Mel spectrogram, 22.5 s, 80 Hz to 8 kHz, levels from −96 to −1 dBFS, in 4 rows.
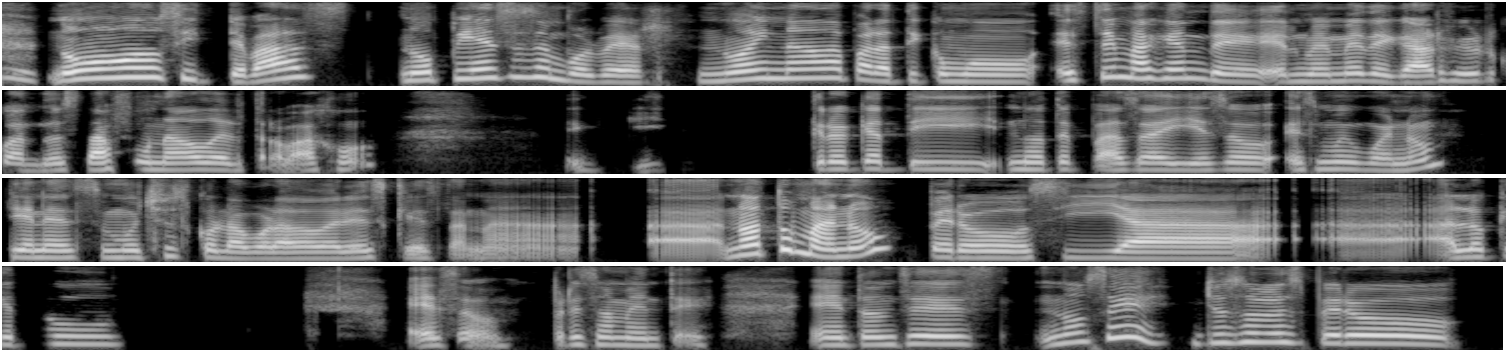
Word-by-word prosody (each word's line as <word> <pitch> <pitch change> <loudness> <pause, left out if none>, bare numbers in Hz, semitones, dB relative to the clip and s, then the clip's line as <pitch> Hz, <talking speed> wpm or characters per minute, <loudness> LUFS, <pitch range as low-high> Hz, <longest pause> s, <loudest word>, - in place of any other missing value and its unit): "No, 300 +6 +7
si 275 -3 -4
te 195 -2 -2
vas, 285 +10 +3 0.2
no 225 +2 +2
piensas 295 +5 +1
en 305 -4 0
volver, 185 -3 0 0.2
no 210 +4 -1
hay 260 +2 +5
nada 285 +1 +3
para 245 -5 +4
ti", 215 0 -8
como 195 -2 -1
esta 230 +7 -1
imagen, 280 -2 +3
del 205 -5 +1
meme 200 +2 -1
de 205 -2 +1
Garfield, 210 +5 +2
cuando 180 -3 -4
está 190 +1 +2
funado 195 -1 -1
del 185 -2 -2
trabajo. 320 +12 -6 0.7
Aquí - - -21 0.5
creo 210 0 -1
que 215 - +1
a - - -1
ti 205 -1 -5
no 200 -1 -3
te 205 +1 -7
pasa, 190 0 -1
y 185 0 -3
eso 190 +1 -4
es 205 - -7
muy 210 0 -4
bueno. 185 +2 -5 0.3
Tienes 195 -1 -1
muchos 200 +4 -4
colaboradores, 175 0 0
que - - -7
están - - -9
a - - -7 0.3
a 385 0 -1
no 270 - +8
a - - +6
tu 425 - +5
mano, 230 - +6 0.2
pero, 190 -3 +1
sí 190 0 -6
a 175 - +5
a 400 0 -6
lo 210 - 0
que 220 - -6
tú 230 +2 -8 1.1
eso, - - -3
precisamente. 215 -1 -6 0.3
Entonces, 225 +2 -1
no 275 +6 -5
sé, 385 -6 -1
yo 270 +2 -5
solo 290 0 0
espero 255 -4 +1
215 Hz, 170 wpm, -22 LUFS, 195-270 Hz, 1.1 s, no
